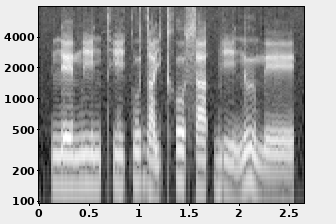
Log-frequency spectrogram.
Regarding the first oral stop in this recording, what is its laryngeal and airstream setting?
aspirated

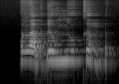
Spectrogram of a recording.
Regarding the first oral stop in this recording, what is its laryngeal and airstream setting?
implosive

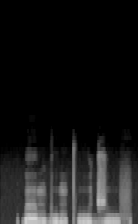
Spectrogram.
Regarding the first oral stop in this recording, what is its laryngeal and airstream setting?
implosive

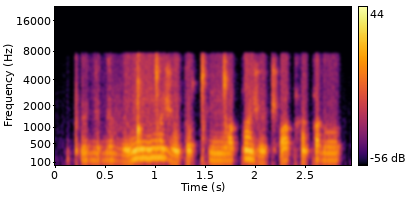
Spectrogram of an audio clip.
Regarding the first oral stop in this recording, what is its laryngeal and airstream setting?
ejective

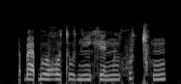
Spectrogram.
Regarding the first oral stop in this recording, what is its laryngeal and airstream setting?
implosive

